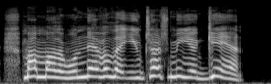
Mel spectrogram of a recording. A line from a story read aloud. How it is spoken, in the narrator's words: I shouted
